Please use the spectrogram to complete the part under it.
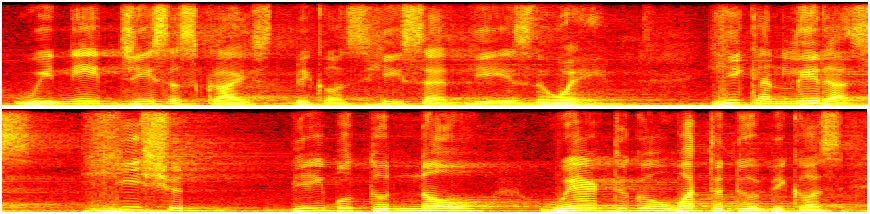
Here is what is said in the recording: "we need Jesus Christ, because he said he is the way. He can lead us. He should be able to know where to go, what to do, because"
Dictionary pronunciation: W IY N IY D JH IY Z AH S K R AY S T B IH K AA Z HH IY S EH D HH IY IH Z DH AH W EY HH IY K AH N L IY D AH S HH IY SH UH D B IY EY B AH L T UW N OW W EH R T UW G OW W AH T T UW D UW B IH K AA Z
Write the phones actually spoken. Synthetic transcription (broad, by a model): W IY N IY D JH IY S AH S K R AY S T B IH K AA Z HH IY S EH D HH IY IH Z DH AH W EY HH IY K AH N L IY D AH S HH IY SH UH D B IY EY B AH L T UW N OW W EH R T UW G OW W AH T T UW D UW B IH K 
